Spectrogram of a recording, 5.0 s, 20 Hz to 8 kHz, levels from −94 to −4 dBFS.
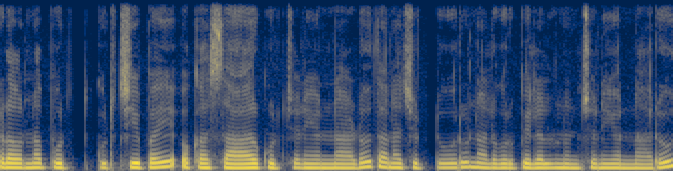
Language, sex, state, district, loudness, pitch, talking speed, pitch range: Telugu, female, Telangana, Nalgonda, -16 LUFS, 195 Hz, 140 wpm, 190-205 Hz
